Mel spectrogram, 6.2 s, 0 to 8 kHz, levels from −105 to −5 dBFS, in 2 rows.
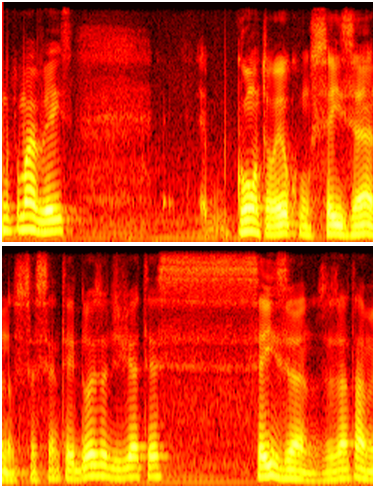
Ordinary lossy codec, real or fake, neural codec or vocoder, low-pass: none; real; none; 7.2 kHz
